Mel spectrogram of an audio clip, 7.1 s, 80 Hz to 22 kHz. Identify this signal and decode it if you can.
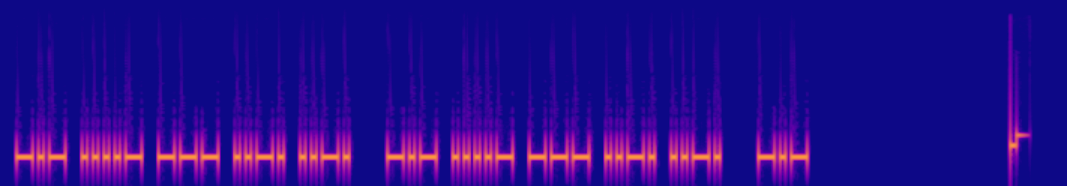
Morse code, heard as a keyed tone, about 33 wpm, 700 Hz. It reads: K4OFF K4OFF K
